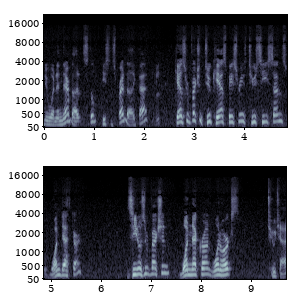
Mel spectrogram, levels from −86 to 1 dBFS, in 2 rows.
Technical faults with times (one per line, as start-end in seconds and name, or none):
0.11-9.71 clock slip clicks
